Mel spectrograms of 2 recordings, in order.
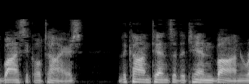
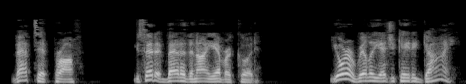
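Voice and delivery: higher, quick street voice; pitched-up, admiring patter; streetwise hustler, flattering; 6 semitones higher than usual. Acted. George flatters the educated Prof, street-kid voice.

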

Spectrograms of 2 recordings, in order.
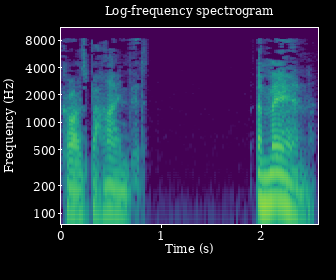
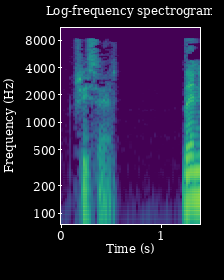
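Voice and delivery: plain reading voice

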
